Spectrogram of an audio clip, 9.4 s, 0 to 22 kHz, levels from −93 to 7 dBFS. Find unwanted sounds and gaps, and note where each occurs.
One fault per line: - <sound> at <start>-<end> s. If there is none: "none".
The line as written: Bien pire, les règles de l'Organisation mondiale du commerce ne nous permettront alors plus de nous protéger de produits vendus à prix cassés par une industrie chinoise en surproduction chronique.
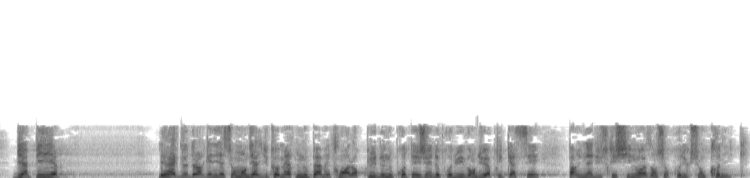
none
